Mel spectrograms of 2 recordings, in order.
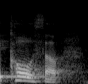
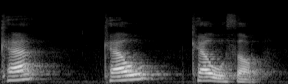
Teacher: Whenever we have a letter with a فتحة, and after that is واو سكون, we have to be careful in not pronouncing the letter closer to an O, the English O.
